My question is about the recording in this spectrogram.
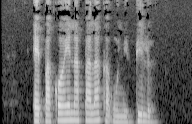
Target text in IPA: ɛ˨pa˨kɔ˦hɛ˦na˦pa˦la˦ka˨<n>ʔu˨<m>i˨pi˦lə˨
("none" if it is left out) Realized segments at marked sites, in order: none, n

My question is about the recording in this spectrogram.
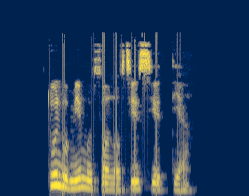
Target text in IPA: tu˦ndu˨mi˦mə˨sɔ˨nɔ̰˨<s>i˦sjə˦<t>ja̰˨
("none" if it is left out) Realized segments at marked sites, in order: s, t

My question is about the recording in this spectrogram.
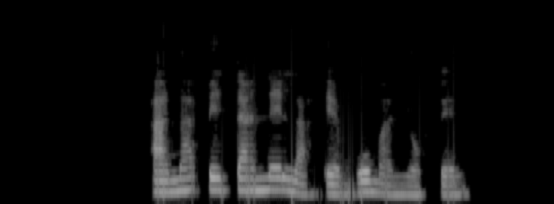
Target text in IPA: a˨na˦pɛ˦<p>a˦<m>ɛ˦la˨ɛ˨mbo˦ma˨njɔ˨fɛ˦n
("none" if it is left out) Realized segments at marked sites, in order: t, n

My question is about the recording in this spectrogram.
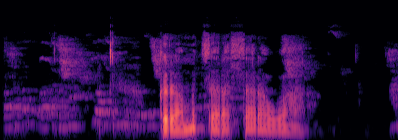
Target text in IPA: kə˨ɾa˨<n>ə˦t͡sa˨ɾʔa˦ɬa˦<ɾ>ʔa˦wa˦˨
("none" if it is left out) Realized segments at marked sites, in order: m, ɾ

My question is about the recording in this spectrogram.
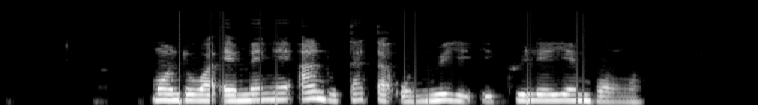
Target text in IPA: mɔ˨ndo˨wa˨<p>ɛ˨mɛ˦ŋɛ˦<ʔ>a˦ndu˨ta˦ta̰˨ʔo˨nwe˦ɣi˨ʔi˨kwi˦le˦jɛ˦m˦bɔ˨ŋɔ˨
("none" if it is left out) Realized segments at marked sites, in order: ʔ, ʔ

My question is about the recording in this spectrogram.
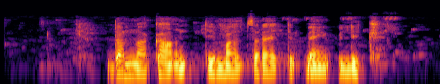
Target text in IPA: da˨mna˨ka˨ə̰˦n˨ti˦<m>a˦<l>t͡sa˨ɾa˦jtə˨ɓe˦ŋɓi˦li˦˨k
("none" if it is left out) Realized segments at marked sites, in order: m, l

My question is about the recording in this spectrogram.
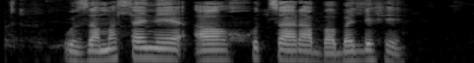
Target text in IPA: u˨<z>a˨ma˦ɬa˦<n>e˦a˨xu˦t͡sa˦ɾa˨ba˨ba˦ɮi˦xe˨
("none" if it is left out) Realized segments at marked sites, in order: z, n

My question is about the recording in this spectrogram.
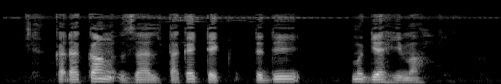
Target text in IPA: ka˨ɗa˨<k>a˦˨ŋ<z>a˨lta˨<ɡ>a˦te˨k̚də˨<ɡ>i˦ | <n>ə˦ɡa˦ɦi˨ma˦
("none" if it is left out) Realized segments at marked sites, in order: k, z, k, d, m

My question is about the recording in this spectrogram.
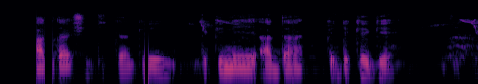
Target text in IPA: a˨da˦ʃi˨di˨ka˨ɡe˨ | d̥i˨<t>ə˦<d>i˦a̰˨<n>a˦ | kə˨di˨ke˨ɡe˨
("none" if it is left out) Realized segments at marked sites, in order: k, n, d

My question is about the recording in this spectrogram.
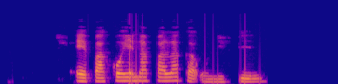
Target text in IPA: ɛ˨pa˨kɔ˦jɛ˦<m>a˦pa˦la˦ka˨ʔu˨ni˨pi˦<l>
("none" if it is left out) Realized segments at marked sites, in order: n, l

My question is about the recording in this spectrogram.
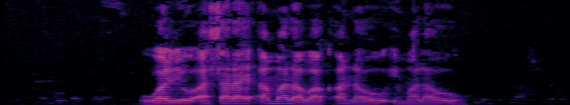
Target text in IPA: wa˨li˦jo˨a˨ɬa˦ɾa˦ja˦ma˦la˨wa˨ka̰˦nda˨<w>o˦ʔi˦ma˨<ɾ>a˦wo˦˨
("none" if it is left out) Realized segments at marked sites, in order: w, l

